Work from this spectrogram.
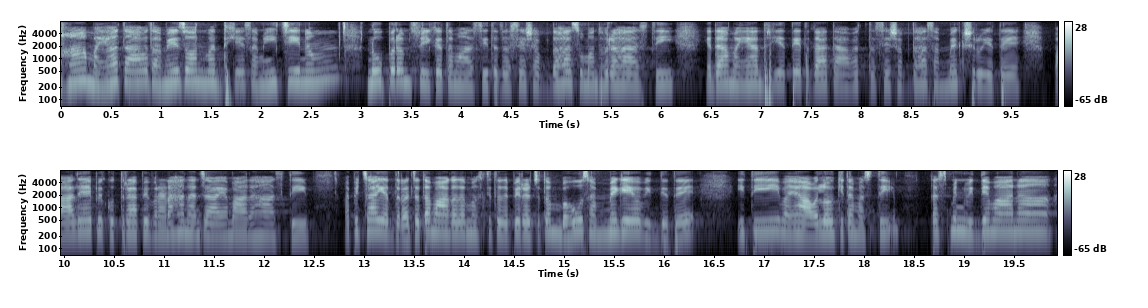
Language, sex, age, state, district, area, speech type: Sanskrit, female, 18-30, Karnataka, Dakshina Kannada, urban, spontaneous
